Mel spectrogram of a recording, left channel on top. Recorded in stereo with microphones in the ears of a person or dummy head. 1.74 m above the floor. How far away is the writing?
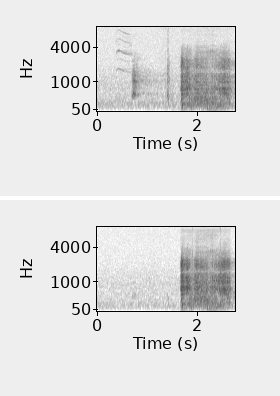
About 1.1 m.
